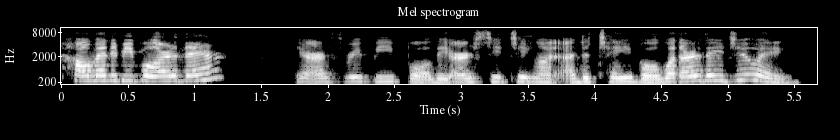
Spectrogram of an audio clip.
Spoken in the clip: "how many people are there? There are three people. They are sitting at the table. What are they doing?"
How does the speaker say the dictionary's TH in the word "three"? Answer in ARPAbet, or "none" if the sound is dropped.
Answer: TH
